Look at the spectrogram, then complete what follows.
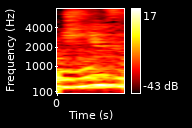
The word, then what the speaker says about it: ученица: Слово ученица в вашем распоряжении. Ученица. Ученица. На какую букву падает ударение? И. Ударный звук и.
